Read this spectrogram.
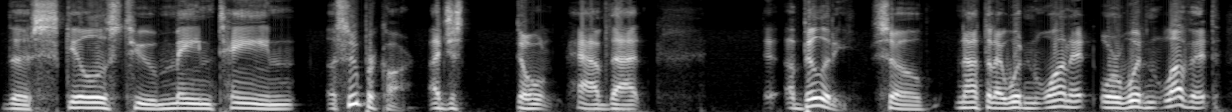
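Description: A middle-aged American man hosts a casual interview in a medium-pitched voice. He is wordy and halting, rephrasing as he thinks aloud, and the sound is very dry and close. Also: dry recording. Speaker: podcast host.

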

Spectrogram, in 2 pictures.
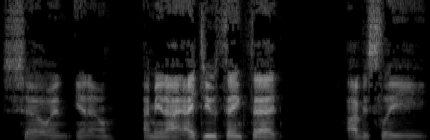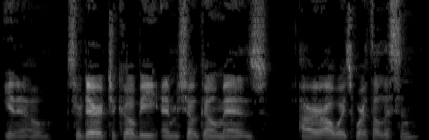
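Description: A man's voice: fairly low pitch, steady tone, normal speed, a bit bright, no room sound, studio quality. A man co-hosting a science fiction podcast, talking casually and often searching for his words mid-thought. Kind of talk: casual, fannish panel chat.

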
